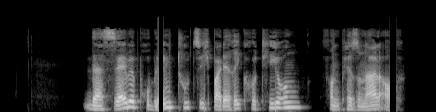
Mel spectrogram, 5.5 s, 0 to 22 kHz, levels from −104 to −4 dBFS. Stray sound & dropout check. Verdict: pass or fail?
fail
